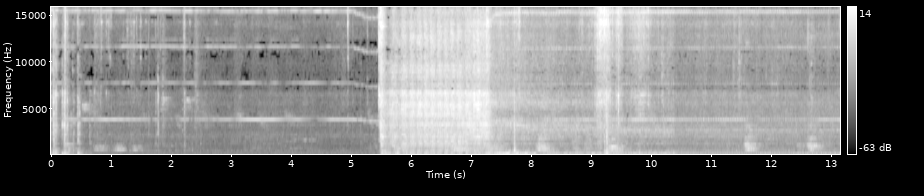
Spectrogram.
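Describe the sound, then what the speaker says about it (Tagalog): A car engine cranks and fires up partway through after near silence, then settles into a steady, loud, close idle, started to test a newly installed manual thermostat for the air conditioning. "Start muna natin yung engine."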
